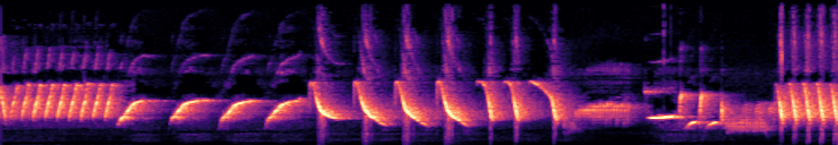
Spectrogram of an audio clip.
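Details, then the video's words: Training song of a canary, played to bring caged birds into song: a quick trill, upward-sweeping whistles, loud falling chops, then varied twittering phrases ending in a rapid buzzy trill. "Suara masteran burung kenari ngerooll agar burung cepat gacooorrr.."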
